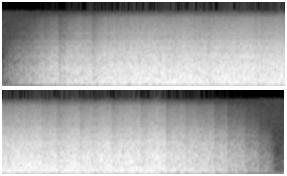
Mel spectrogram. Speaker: the sound generated in this situation usually exhibits strong aerodynamic pulsations accompanied by housing and duct vibrations it sounds like this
